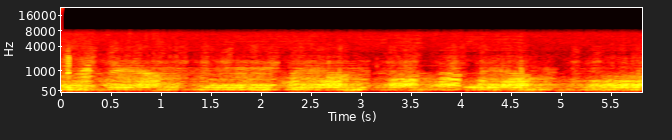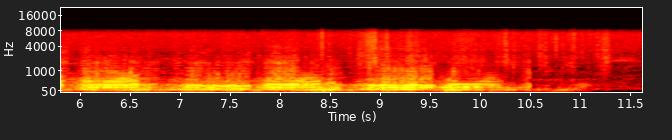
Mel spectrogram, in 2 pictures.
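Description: A young child talks with animation through a small speaker.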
